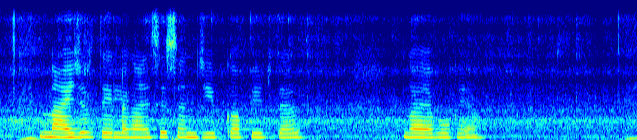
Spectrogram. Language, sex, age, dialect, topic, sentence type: Hindi, female, 31-35, Kanauji Braj Bhasha, agriculture, statement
